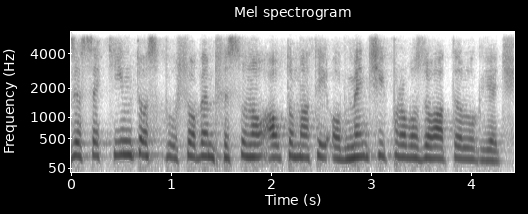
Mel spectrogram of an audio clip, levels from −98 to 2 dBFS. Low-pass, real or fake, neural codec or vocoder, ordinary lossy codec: 5.4 kHz; fake; codec, 24 kHz, 0.5 kbps, DualCodec; Opus, 32 kbps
